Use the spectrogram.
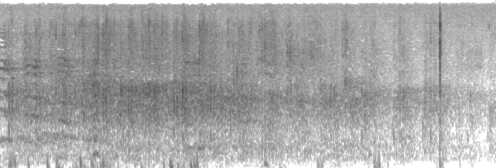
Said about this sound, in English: So give him a hand of applause.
